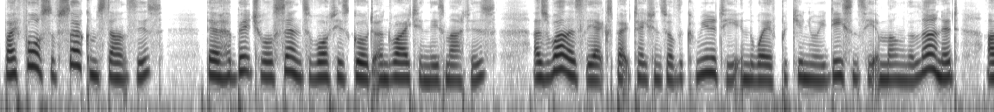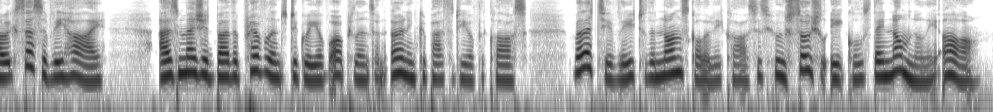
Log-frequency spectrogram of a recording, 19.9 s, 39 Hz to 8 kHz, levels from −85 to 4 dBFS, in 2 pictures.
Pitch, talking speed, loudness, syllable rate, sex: 215 Hz, 185 wpm, -19 LUFS, 6.6 syllables/s, female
